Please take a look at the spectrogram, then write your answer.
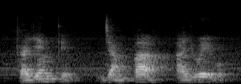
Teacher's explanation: Palatalización de L, sobre todo en posición inicial de la palabra.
